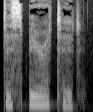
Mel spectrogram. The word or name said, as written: dispirited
